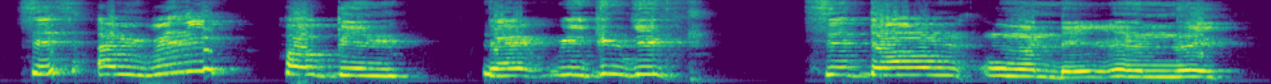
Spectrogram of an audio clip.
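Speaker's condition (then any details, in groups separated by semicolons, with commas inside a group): Cerebral palsy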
